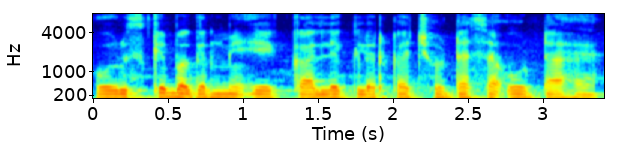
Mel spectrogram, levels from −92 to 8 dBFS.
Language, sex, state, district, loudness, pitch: Hindi, male, Jharkhand, Garhwa, -19 LUFS, 120 Hz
